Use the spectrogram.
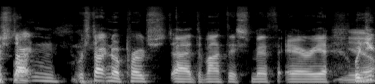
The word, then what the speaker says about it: DeVonta: It's Devontae.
